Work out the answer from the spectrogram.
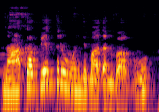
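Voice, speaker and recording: A woman's voice: lowish voice, big pitch swings, moderate pace, faint music behind. A woman voicing a proud, resolute young mother who speaks firmly and with composure in a storybook reading. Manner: firm, composed. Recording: roomy echo, faint hiss.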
